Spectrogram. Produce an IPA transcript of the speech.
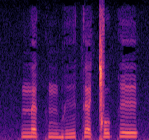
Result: n̪ ɛ k m b e̤ t ɛ ǀ ʊ k e

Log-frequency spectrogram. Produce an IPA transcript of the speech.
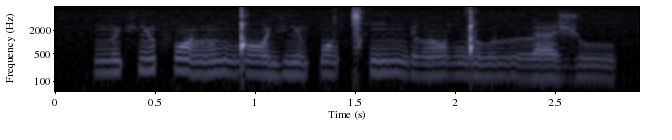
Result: n ũ fʲ ũ f ɔ̃ l ũ ŋ͡ǃ ɔ̃ vʲ ũ p ɔ̃ ǀʰ ĩ ŋ ɪ l ɔ̃ ŋ͡ǃ u lː æ ʒ u

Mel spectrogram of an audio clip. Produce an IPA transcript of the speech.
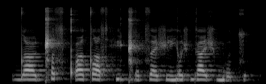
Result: dˤ uː ǁ ɪ sˤ kʼ uː tˤ ɑ sˤ fʲ ɔ ɡ͡ǁ ɔ t͡s aː ʃ ɪ j ɔ ʃ ɡ aː ʃ b o t͡s

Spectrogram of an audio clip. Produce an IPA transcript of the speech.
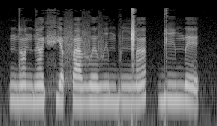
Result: n d ɔ̃ n d ɐ̃ fʲ a f a v ɘ v i m b ɨ ŋ͡ǁ ɐ̃ | ɡ i m e

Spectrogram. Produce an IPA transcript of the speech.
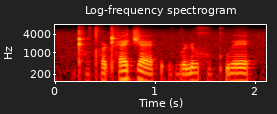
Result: ʈʰ ɔ̤ t̪ʰ ɒ ʈʰ æ t͡ʃ æ | ʔ ṳ ɡʷ ɛ ɳ ʊ x ṳ kʷʼ ɛ

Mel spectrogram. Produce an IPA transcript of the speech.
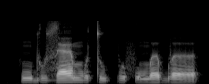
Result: n d u z æ m ʊ t u p ʊ f ʊ m ɜ b ɜ

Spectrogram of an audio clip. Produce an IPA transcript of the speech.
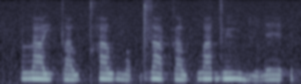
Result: l a˥˧ j t̪ a˧ w kʰ a˦ w n̪ ɔ˨ p̚ d͡z a˥˧ k a˧ w p w a˦ d͡z ĩ˦ n b i˨˩ l e˦ ʔ

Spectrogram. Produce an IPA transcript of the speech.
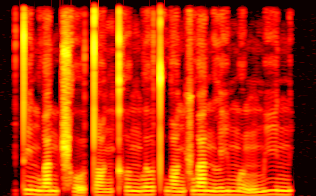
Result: t̪ i˥˨ n w a˥˨ n ʈ͡ʂʰ o̰˨˩ ʊ̯ t̪ ɑ˨˦ ŋ kʰ ɤ˦ ŋ l ɤ˦ t̪ʰ w ɑ˨˦ ŋ ʂ w a˥˨ n l i˥˨ m ɤ̰˨˩ ŋ m i˥˨ n

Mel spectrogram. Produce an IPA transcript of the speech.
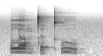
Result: l ʌ m t̪ ə kʼ u

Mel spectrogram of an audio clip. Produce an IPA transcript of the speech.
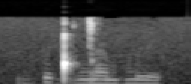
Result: ɾ i̤ p e ɡ͡ǃ ɒ ŋ͡ǀ æ m o̤ m e

